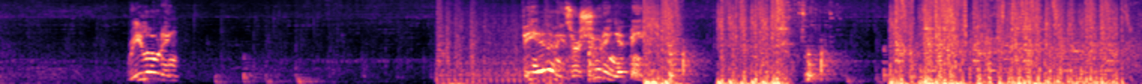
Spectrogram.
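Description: Footsteps run across a hard floor.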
